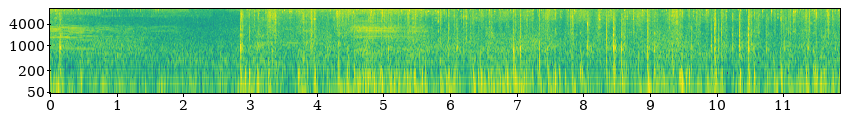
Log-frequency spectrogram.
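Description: Horse hooves clip-clop steadily on the road in The Witcher 3: Wild Hunt, Blood and Wine expansion, as Geralt's horse Roach walks along; the close, rhythmic beat grows denser after the first few seconds, with faint background ambience.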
